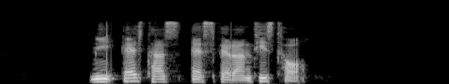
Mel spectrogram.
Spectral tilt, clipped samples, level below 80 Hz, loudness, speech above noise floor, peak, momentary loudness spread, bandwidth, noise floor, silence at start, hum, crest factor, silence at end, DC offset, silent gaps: -4 dB/octave; under 0.1%; -54 dBFS; -16 LUFS; 66 dB; 0 dBFS; 5 LU; 8 kHz; -81 dBFS; 0.9 s; none; 18 dB; 1.45 s; under 0.1%; none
